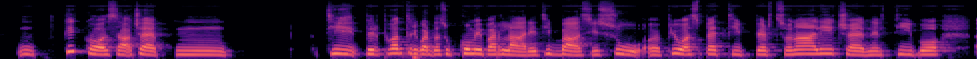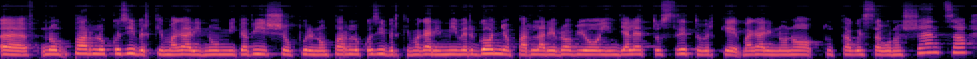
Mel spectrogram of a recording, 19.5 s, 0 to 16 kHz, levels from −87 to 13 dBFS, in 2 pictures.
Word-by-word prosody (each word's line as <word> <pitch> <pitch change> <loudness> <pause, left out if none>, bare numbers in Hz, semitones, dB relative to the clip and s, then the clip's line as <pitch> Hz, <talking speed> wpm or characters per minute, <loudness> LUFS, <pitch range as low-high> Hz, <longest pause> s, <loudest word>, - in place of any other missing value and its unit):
mhmm, 225 +1 -5 0.3
che 375 +1 +1
cosa, 215 - +3
cioè, 215 -7 +1
mhmm, 205 -2 -2
t 195 - -16 0.9
ti 250 -4 0
per 235 -2 +4
quanto 265 +3 +2
riguarda 225 -3 +2 0.2
come 255 -2 +6
parlare, 210 -5 +2
ti 250 +6 -3
basi 200 -2 +1
su, 210 0 -1
uhm, 195 0 -1
più 260 +4 +4
aspetti 220 -1 -2
personali, 230 +4 +1
cioè 210 -6 +1
nel 195 0 -5
tipo, 210 -2 -1 0.3
ehm, 210 -3 +3
non 230 +1 0
parlo 245 -1 +2
così 250 +1 +1
perché 220 0 -3
magari 210 -1 +1
non 215 +1 -1
mi 215 -1 -3
capisce, 230 +1 -2
oppure 215 +1 -1
non 205 0 -3
parlo 230 +1 -1
così 230 +1 -1
perché 205 0 -7
magari 215 +1 0
mi 220 +1 -1
vergogno 230 +1 +4
a - - -14
parlare 215 0 0
proprio 215 0 +1
in 210 0 -3
dialetto 225 +1 -1
stretto 230 +1 -3
perché 205 0 -3
magari 210 +1 -2
non 205 +1 -3
ho 210 -1 -4
tutta 215 0 -7
questa 210 0 -4
conoscenza, 300 +11 -3
220 Hz, 160 wpm, -22 LUFS, 210-235 Hz, 0.9 s, come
